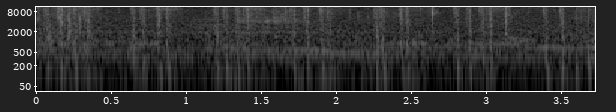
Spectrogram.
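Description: A horse galloping in Assassin's Creed 2, its hooves pounding in a quick, steady clip-clop that runs close and prominent throughout, with a faint voice underneath.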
